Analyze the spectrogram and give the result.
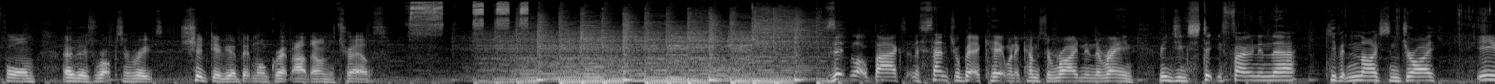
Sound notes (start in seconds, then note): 4.7 air releasing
